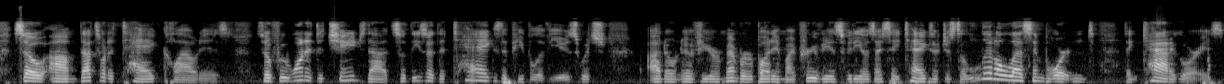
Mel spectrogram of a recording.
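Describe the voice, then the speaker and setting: Here a man talks at a fairly quick pace. His voice sits at a medium pitch and varies in an ordinary way. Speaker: web design tutorial maker. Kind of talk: screen-recorded tutorial. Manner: fast; casual, hesitant with fillers.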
